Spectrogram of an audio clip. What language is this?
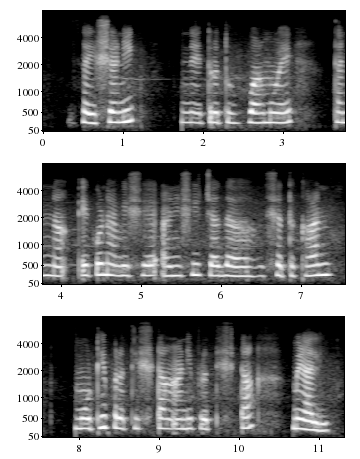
Marathi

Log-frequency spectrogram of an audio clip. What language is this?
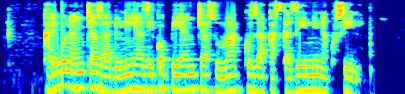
Swahili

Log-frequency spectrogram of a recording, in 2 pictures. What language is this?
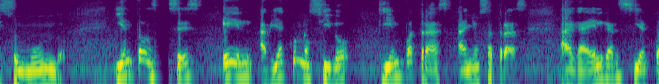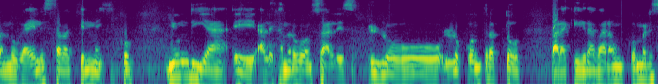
Spanish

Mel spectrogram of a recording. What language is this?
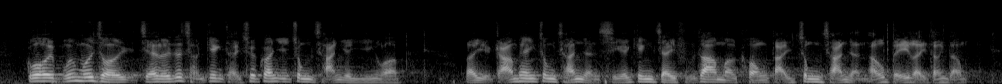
Cantonese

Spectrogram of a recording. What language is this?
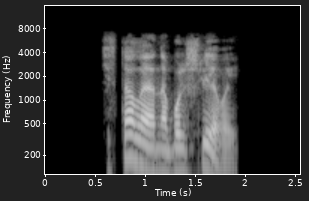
Belarusian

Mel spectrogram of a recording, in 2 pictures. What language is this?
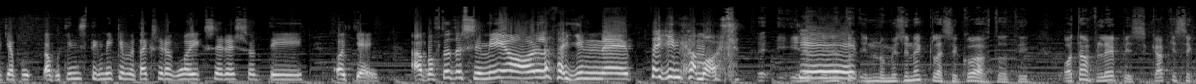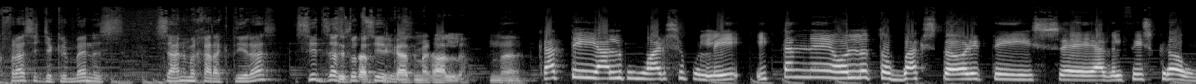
Greek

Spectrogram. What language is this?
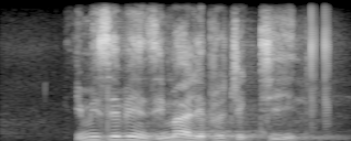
South Ndebele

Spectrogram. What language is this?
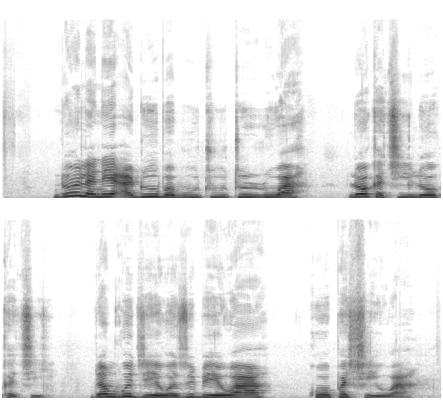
Hausa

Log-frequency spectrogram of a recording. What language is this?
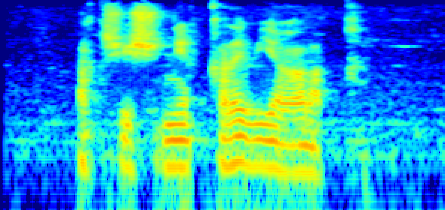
Kabyle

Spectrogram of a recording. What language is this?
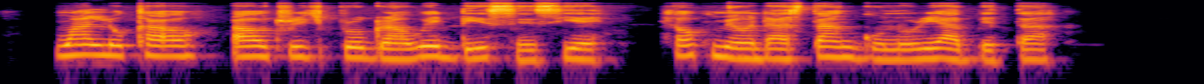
Nigerian Pidgin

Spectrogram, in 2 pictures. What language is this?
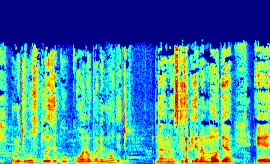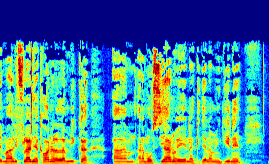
Swahili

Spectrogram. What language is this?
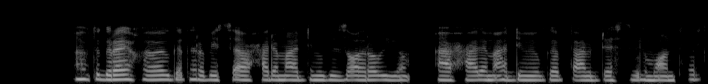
Tigrinya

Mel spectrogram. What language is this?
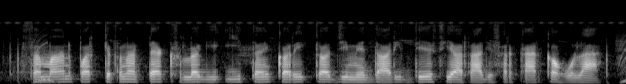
Bhojpuri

